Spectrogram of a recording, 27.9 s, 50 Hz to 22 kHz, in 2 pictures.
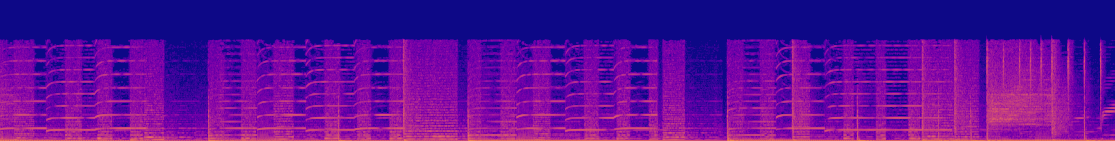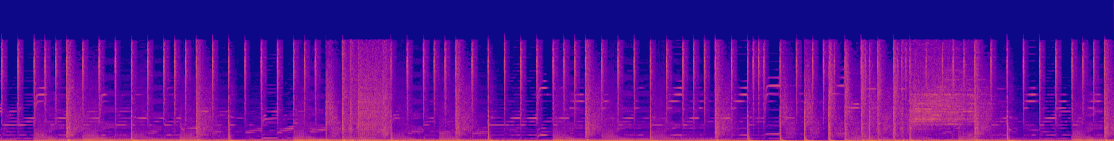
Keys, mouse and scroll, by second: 0.4 click, 1.2 middle click, 1.8 click, 2.8-3.9 drag, 4.1 click, 5.2 r, 6.2 click, 7.5 click, 8.1 middle click, 8.6 alt+s, 9.9 KP_1, 11.1 click, 12.1 alt+s, 13.5 click, 15.6 click, 16.0 alt+s, 17.4 middle click, 18.1 middle click, 19.1 alt+s, 20.9 Tab, 21.3 alt+c, 21.7 Tab, 22.7 Tab, 23.1 Tab, 23.3 a, 23.4 a, 24.1 click, 24.5 middle click, 24.6 click, 25.7 middle click, 26.2 o, 26.3 middle click, 26.7 s.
